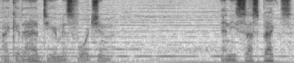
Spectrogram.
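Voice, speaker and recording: An actor playing a gruff, deadpan monster hunter with a deep, gravelly voice in video game dialogue. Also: male voice, unhurried. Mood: flat. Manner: curt, deadpan. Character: gruff monster-hunter, middle-aged man, dry and stern. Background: game music.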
